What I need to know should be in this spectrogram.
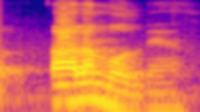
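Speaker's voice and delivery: ordinary talk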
